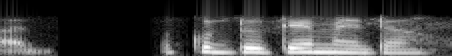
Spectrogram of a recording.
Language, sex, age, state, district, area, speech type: Goan Konkani, female, 18-30, Goa, Canacona, rural, conversation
